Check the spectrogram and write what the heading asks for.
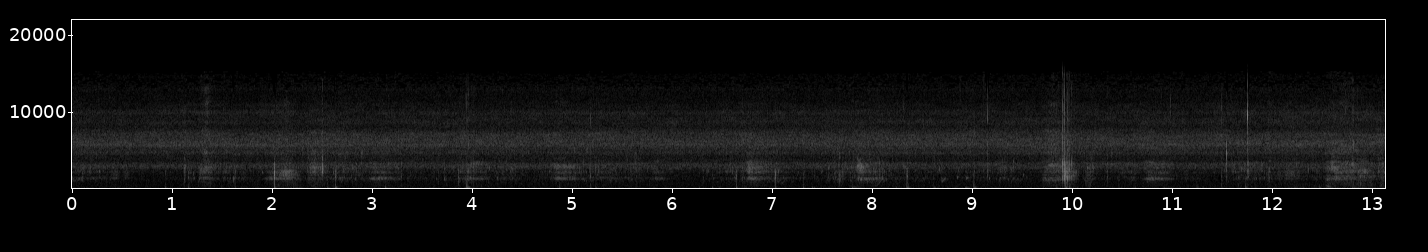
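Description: Water splashing and lapping from a swimmer's one-armed strokes, close to a microphone held at the water's surface: irregular small splashes and clicks, with one sharper splash or knock about ten seconds in.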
